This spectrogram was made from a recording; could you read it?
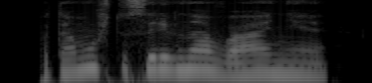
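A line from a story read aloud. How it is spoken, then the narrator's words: Tired. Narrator (Russian): устало сказал Сашка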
